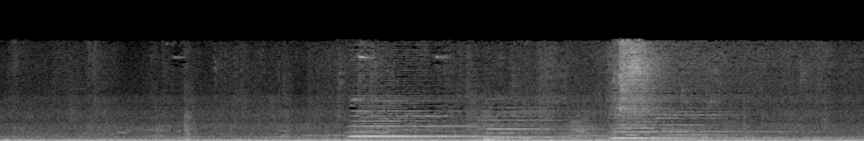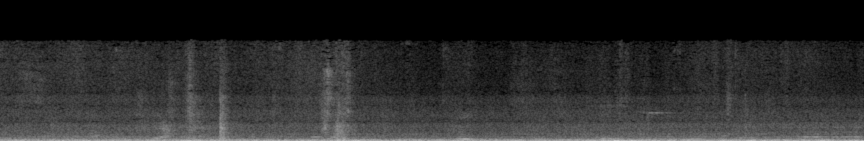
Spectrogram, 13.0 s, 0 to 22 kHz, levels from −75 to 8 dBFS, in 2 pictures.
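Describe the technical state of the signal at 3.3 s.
At 3.3 s the audio is intact, with no dropout, clipping, distortion or other technical fault.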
